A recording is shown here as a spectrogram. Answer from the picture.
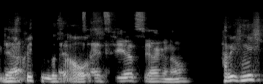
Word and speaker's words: Sightseers: Wie Ja, spricht man das aus? Sightseers, ja genau.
